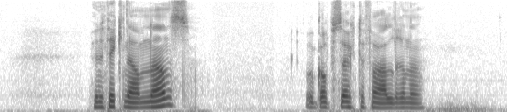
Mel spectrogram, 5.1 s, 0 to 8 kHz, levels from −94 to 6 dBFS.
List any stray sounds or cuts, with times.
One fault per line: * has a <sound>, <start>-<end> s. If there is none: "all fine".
all fine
